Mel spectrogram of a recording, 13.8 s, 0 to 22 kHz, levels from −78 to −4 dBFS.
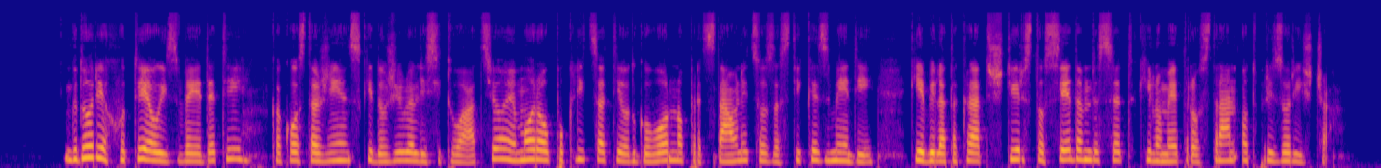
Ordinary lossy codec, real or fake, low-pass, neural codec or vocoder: Opus, 16 kbps; real; 14.4 kHz; none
